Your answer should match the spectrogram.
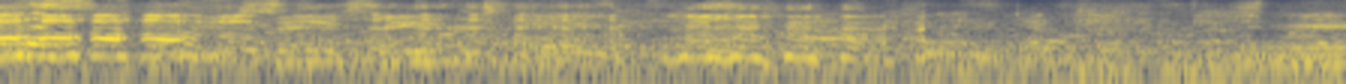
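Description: Several people chattering at once, with voices strongest in the first second or so and then lower, over a steady background murmur.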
